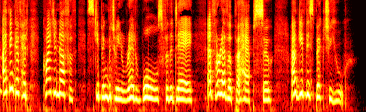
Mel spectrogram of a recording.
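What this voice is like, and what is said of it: Older, regal-sounding character voice. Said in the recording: “She has become older and more regent sounding by the moment. ... I have no fucking clue what the accent is. I can't pin it down”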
